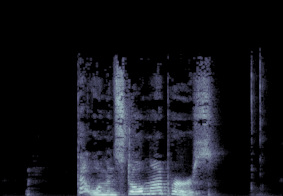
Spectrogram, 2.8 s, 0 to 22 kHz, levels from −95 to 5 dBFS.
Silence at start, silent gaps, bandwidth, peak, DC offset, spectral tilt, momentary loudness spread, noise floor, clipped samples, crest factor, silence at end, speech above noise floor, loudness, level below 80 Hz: 0.8 s; none; 16 kHz; -4 dBFS; under 0.1%; -4.5 dB/octave; 11 LU; -57 dBFS; under 0.1%; 18 dB; 0.7 s; 38 dB; -20 LUFS; -58 dBFS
